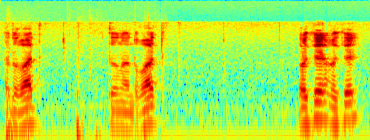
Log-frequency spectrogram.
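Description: A man's voice: medium pitch, measured pace, lo-fi sound. A man chatting casually as he gives directions during a horror game, offhand and prone to swearing. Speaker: gaming companion giving directions. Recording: noisy home gaming recording.

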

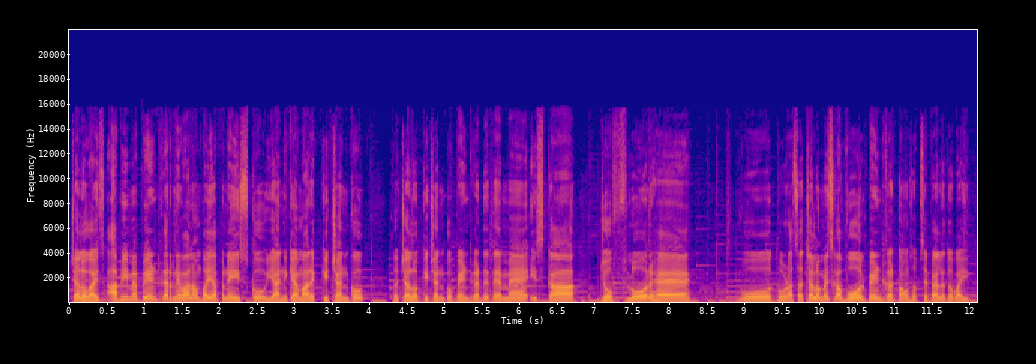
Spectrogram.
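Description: Chatty man narrating gameplay, slightly high voice. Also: moderate pace, faint music behind. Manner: chatty, keeps calling viewers "guys" and "bhai". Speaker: gaming channel host. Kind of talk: casual gameplay commentary.

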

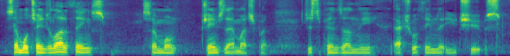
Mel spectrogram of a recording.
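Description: A man with a cold talks through a phone tutorial in a nasal, stuffed-up voice. His voice sits low and stays fairly flat, and his delivery is relaxed and chatty, dotted with ums and small restarts. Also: normal speed, slight background noise. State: sick with a stuffy nose. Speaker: host. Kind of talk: casual phone tutorial walkthrough.

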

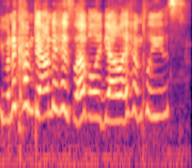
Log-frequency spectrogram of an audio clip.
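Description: A woman's voice: very high voice, fairly quick, sharp tone. A woman streamer reacting to a horror game, swearing a lot and shrieking at the scares.

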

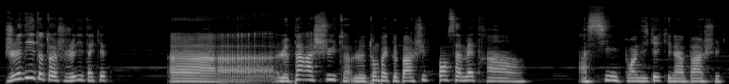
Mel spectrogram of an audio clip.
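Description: Over soft background music, a man with a fairly high, fairly bright voice speaks at normal speed as he live-streams a platform game where players make levels. He's chatty, answers chat members by name, and doesn't hold back when judging their levels.

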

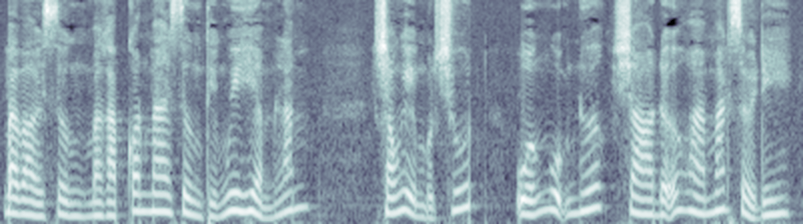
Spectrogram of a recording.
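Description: A woman voicing a timid young pregnant wife who speaks softly and coaxingly. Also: medium pitch, normal speed, close to an everyday voice. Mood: pleading. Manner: soft, coaxing.

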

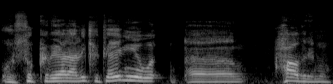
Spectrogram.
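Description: An actor playing a bossy, smooth-talking male bank robber with an Egyptian accent who coaxes hostages and his partner. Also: a little high, fast talker, lightly acted. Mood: coaxing. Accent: Egyptian Arabic.

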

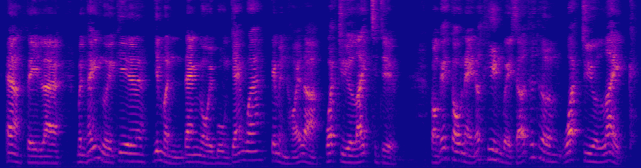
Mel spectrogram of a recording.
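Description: A man with a Vietnamese accent teaching English pronunciation, repeating words slowly and explaining in Vietnamese. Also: medium pitch, roomy sound. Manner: slow drilled repetition of English words. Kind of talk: pronunciation lesson.

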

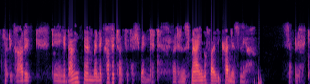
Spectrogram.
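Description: A scambaiter with a fairly low, slightly breathy voice keeps a scam caller on the line, chatting casually and stalling through nonchalant rambling. The recording is narrow-band and muffled, with noticeable noise.

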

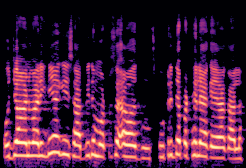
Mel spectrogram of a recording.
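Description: A woman plays a quick-tongued Punjabi village mother with a high, fast voice, nagging and insistent. Her voice is recorded close and dry, with no room sound. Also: fairly even intonation, dry recording, close to an everyday voice. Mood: defensive. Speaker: mother of grown son. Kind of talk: village drama acting.

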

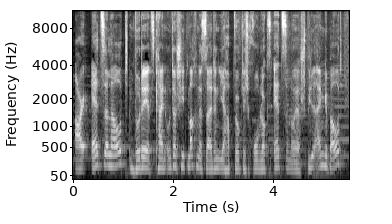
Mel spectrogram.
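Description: A man hosting a screen-recorded software tutorial, explaining casually with fillers and speaking straight to his viewers. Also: on the high side, brisk, faint music behind. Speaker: tutorial host.

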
